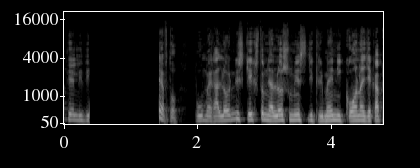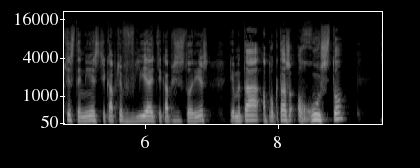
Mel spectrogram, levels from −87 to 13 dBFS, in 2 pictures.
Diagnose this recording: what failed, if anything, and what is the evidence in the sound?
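The speech cuts to silence, with no room tone, from 0.37 to 1.42 s, losing about 1.05 s before "αυτό που". This is an audio dropout to silence, likely from lost device input while silence was written.

At 2.58 s, between "αυτό που" and "και έχει στο μυαλό", voice and background jump together by about 7 dB. Call processing stepped up the microphone volume in one move.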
